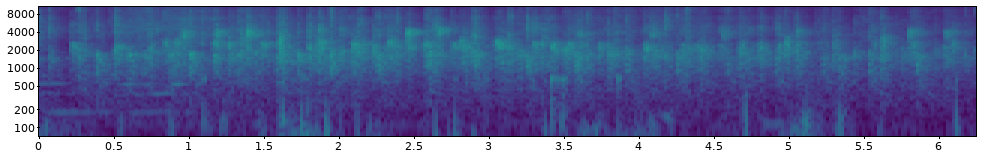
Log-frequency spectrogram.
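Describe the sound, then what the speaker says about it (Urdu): A church congregation claps together at a Sunday meeting, a faint, steady patter of many hands heard from a distance, sustained evenly throughout. "یسوع مسیح کے لیے تالیاں بجائیں کلیسیا."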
